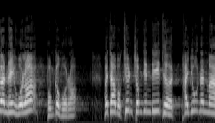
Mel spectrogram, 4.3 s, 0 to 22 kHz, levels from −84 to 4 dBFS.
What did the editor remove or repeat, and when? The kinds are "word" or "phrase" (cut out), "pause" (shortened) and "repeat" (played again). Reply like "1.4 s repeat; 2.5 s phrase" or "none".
none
